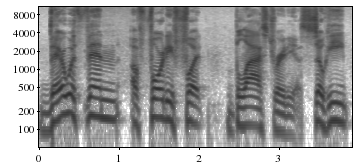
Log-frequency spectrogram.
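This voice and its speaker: Male game player, mid-pitched, narrating his moves off the cuff in a dry recording. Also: lively intonation, slow pace, no echo. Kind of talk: casual, improvised narration of character actions.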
